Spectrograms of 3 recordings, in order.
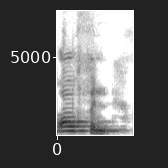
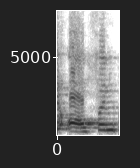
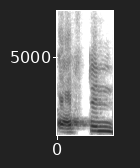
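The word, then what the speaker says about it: often: वैसे ही हाउ ऑफ्टन अब देखिए ये ऑफें को पहले हम टी साइलेंट रखते थे आजकल ऑफ्टन भी सुनेंगे आप बहुतों से पर ऑफें की तरफ रहे तो बेटर रहेगा पर अगर कोई ऑफ्टन बोले तो वो भी सही प्रोनंसिएशन है अब हाउ ऑफें होता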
